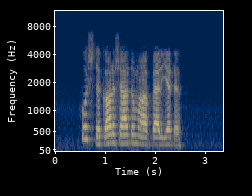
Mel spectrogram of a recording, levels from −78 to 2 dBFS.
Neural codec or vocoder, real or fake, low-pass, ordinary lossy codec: codec, 16 kHz, 0.4 kbps, LongCat-Audio-Codec; fake; 7.2 kHz; MP3, 48 kbps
